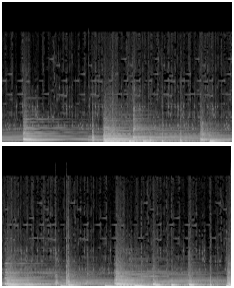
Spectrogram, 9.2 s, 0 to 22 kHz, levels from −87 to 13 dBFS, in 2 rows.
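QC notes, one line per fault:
Throughout: hard clipping. The music was driven about 11 dB past what a stage could pass, so its peaks were sliced flat, around four percent of samples. Those flat tops add high harmonics, giving a harsh fuzz on every loud sound.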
